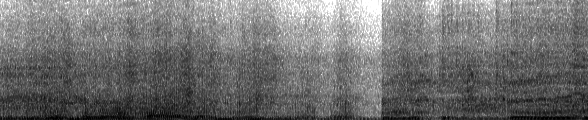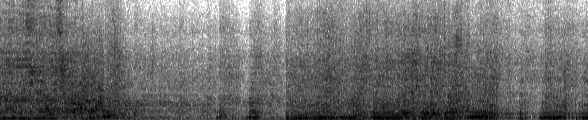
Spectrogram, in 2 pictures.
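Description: A dirt bike engine revs and sputters up and down.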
